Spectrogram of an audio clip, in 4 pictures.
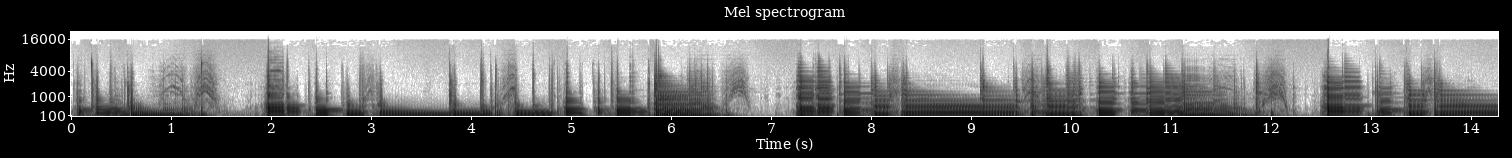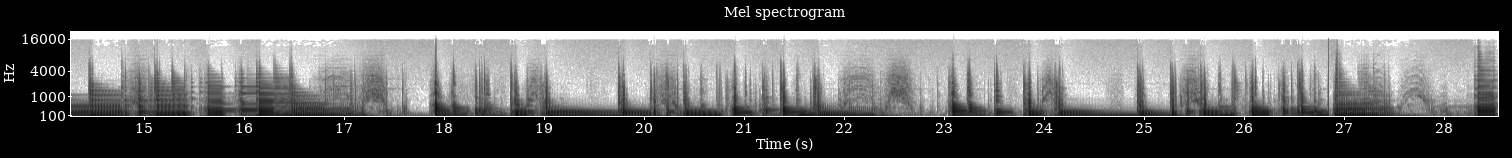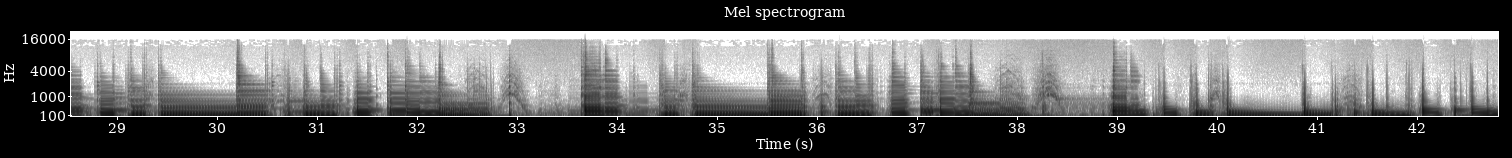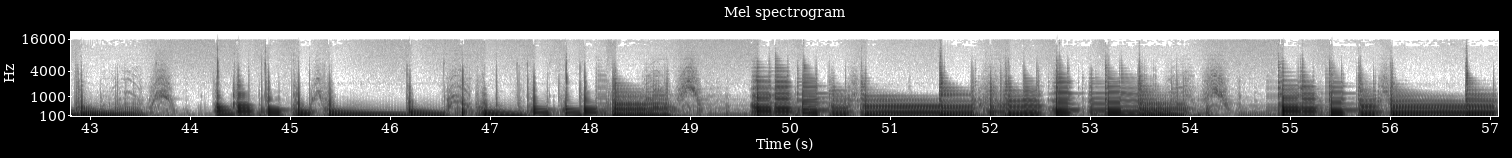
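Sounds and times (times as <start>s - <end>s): electric bass picked line: 0.0s - 6.6s, 7.2s - 57.0s.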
